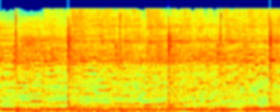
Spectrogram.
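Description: Live band playing loud, heavy music on electric guitars, bass guitar and drum kit, with sharp cymbal strikes over a thick, heavy bass.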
